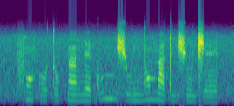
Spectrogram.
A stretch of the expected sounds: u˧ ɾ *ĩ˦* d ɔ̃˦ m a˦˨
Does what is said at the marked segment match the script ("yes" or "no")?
no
